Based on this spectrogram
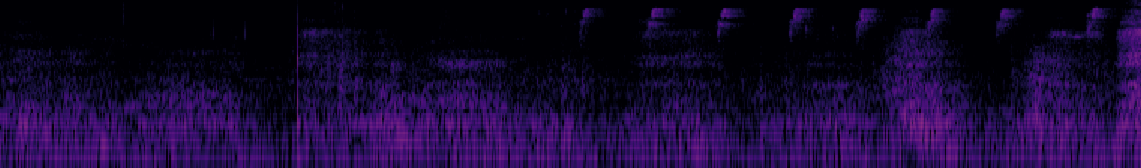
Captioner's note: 🐦 birds chirping 🎶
